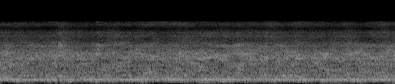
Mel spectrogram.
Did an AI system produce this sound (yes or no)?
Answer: yes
